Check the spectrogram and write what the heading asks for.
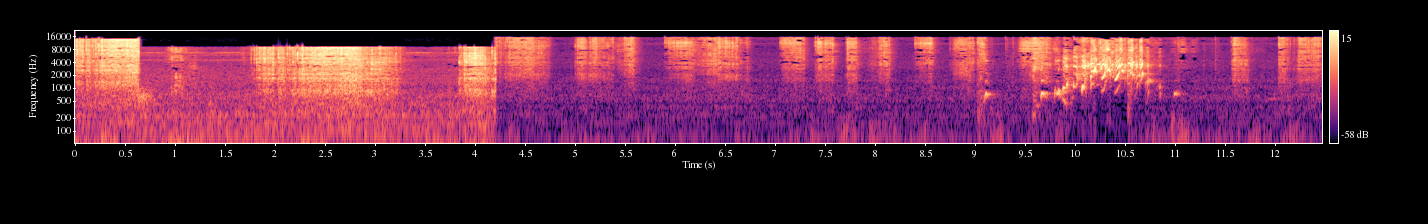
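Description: Drinks slurped through thin plastic straws from the compartments of a plastic ice cube tray, with hissing sucks and then many short clicks and scrapes as the straws rub and tap against the tray.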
